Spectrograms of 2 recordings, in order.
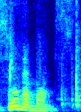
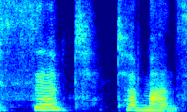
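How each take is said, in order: First: The word is said lazily, with sounds reduced. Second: The word is said carefully, every sound clear. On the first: The speaker calls it wrong. "me being lazy and saying" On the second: The speaker calls it right. "trying to get myself to say"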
